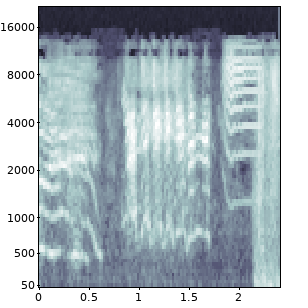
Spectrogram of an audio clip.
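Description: A high-pitched, squeaky cartoonish voice: a gliding squeal, then a fast run of short giggle-like chirps, ending in a quick falling whistle.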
